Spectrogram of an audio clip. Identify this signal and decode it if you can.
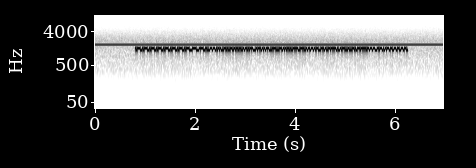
NAVTEX (SITOR-B), 100 baud, 170 Hz shift, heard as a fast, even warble, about 1360 Hz centre, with a steady whistle near 1800 Hz. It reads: VINCENT DE NUEVA YORK.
